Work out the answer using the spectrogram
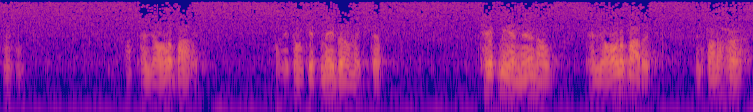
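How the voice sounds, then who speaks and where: A man's voice: mid-range voice, fast talker, pauses often, natural voice. A young male suspect, played by an actor in a vintage radio crime drama. He is defensive and earnest, talking in slangy, pleading bursts. The recording is muffled, with some background noise. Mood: pleading, confiding.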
